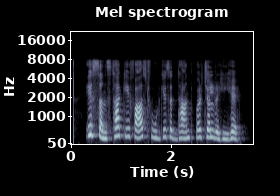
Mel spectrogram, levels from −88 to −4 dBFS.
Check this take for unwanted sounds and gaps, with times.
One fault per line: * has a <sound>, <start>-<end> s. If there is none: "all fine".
all fine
